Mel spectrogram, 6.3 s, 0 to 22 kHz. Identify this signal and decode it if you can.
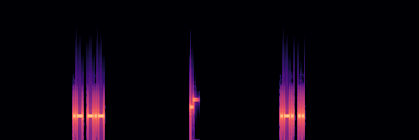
Morse code, heard as a keyed tone, about 44 wpm, 700 Hz. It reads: AK RI
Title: ARRL Sections 45wpm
